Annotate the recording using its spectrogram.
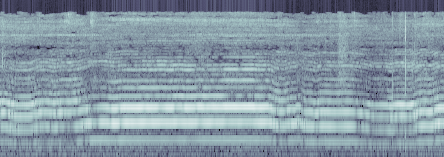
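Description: Children's voices singing an Assamese dihanaam, a devotional chant to Krishna, in unison, holding one long note for about two seconds before the melody dips and moves on.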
